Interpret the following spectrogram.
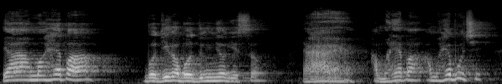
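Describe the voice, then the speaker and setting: A man's voice: high-pitched, expressive, normal speed, gravelly. A male pastor voicing a mocking evil spirit that taunts an exorcist, in an echoey church. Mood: taunting. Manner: sneering, taunting. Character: taunting mocking demon, later begging.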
